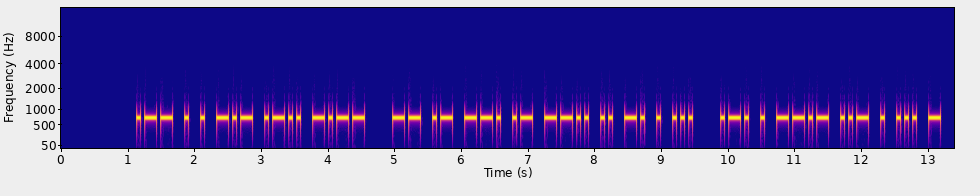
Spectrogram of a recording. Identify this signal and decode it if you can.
Morse code, heard as a keyed tone, about 20 wpm, 700 Hz. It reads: WEEKLY MAGAZINES REQUEST
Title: Pangram Challenge v2 - 20wpm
